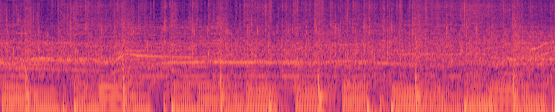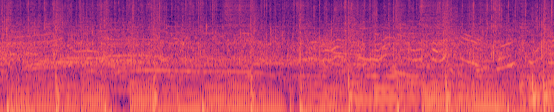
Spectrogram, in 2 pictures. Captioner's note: applause; cheers and applause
